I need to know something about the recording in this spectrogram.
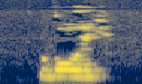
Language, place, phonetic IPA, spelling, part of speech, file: Russian, Saint Petersburg, [buj], буй, noun, LL-Q7737 (rus)-буй.wav
- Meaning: buoy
